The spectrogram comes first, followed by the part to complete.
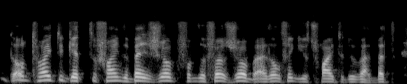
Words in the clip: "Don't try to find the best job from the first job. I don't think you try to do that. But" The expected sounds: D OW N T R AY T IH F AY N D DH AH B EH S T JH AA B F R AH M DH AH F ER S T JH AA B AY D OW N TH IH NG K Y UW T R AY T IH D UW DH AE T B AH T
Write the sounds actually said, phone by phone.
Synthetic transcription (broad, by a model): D OW N T R AY T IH F AY N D DH AH B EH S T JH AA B F R AH M DH AH F ER S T JH AA B AY D OW N TH IH NG K Y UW T R AY T IH D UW DH AE T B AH T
